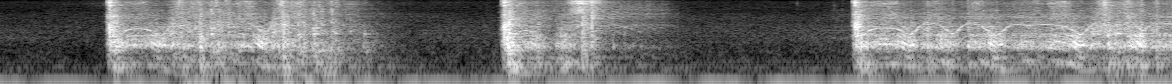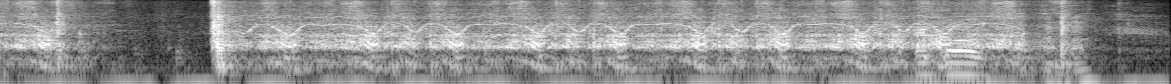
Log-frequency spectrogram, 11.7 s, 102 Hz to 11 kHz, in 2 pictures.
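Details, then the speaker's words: 1966 Volvo Amazon 220 wagon being revived: four separate bursts of starter cranking, none catching; no fuel reaching the carb, fuel pump suspected; cranks but won't start. "I just want to get it started still don't have any fuel coming here"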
